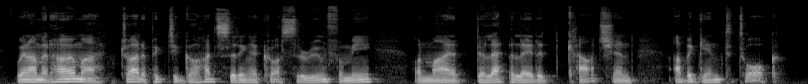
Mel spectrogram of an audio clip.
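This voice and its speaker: A man speaks in a plain, everyday voice with fairly even intonation. The recording is very clean, with a silent background. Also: fairly low pitch for a man, moderate pace. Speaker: church devotional speaker. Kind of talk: devotional talk ending in prayer. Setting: recorded podcast. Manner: earnest, reflective; fervent, sincere.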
